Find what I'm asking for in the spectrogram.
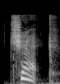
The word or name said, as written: Czech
